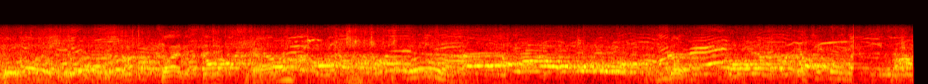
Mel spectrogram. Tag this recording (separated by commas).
Speech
